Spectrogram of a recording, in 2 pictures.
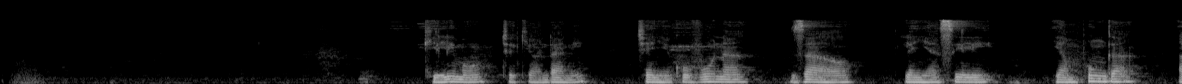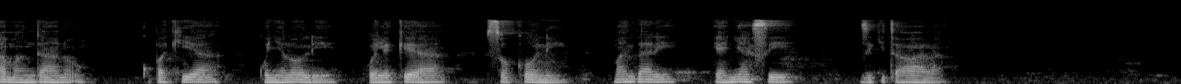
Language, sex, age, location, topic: Swahili, male, 25-35, Dar es Salaam, agriculture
